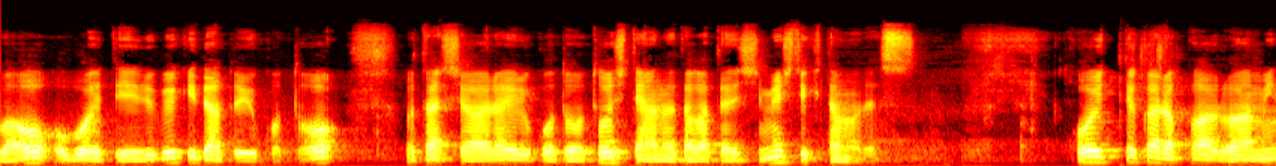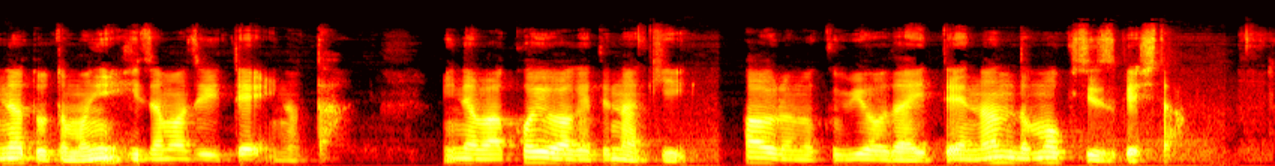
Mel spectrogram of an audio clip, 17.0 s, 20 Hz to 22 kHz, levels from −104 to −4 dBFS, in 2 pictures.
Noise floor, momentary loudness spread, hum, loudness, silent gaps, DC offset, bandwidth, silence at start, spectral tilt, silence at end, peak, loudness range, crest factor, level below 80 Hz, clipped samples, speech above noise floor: -63 dBFS; 12 LU; none; -17 LUFS; none; 0.1%; 11.5 kHz; 0 s; -5 dB/octave; 0.6 s; 0 dBFS; 3 LU; 18 dB; -64 dBFS; under 0.1%; 46 dB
